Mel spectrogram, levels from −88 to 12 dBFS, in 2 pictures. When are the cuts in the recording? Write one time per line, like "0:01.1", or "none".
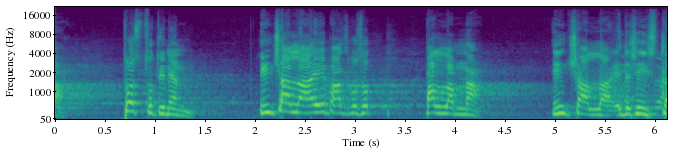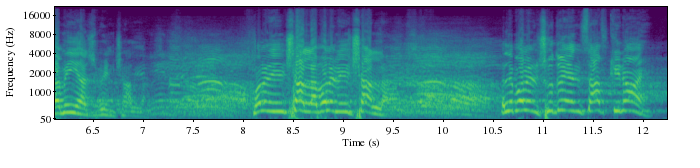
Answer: none

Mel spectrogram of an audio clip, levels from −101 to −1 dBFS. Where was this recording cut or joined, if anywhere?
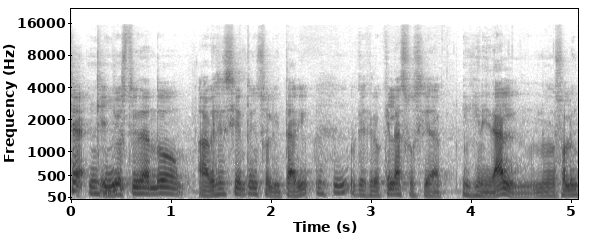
0:03.8

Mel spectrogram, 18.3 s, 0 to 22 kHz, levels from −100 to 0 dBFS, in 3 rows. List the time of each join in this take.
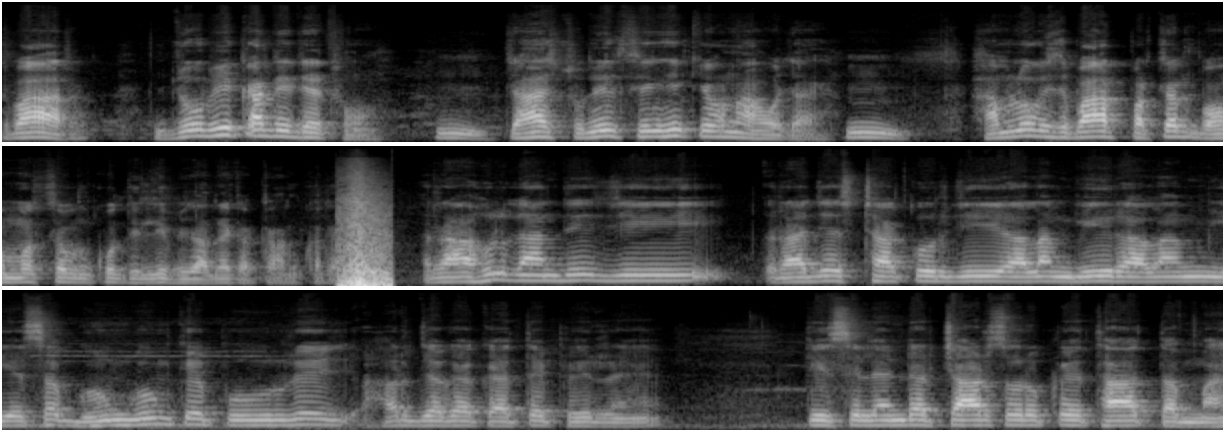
none

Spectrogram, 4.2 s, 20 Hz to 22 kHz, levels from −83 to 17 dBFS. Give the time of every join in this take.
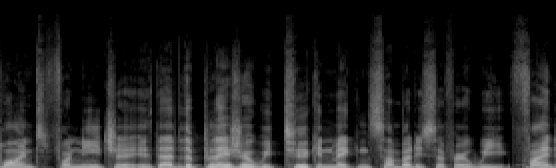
0:01.4

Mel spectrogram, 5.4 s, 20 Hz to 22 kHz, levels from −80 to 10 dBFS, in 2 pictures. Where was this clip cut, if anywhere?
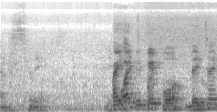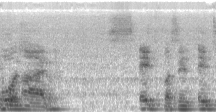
0:01.4

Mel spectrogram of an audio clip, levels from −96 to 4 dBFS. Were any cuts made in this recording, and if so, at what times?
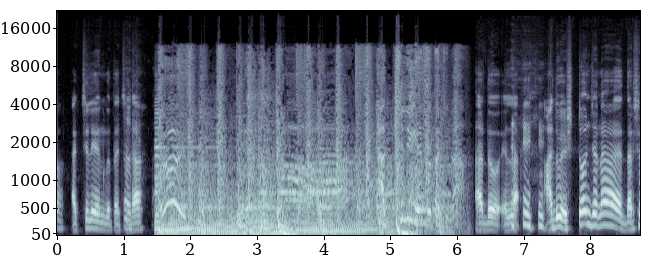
0:01.4
0:06.2

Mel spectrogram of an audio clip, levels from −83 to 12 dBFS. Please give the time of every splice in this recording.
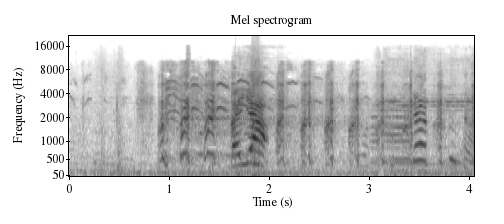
none

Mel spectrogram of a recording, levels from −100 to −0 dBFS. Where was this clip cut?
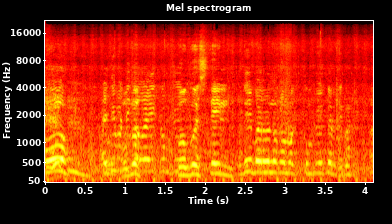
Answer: none

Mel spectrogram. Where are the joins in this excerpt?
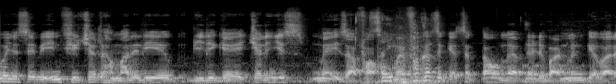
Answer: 0:03.9

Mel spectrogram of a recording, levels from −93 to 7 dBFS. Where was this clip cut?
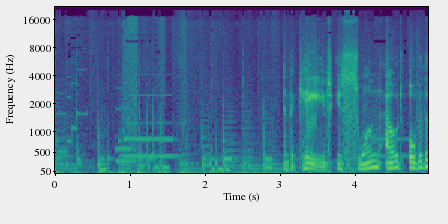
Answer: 0:03.0

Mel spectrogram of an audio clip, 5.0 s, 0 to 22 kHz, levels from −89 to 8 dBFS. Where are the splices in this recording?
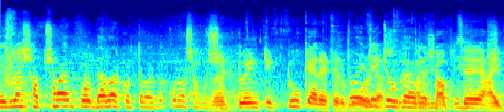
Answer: none

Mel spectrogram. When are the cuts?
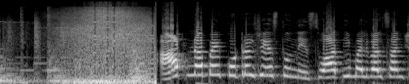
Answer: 0:01.5

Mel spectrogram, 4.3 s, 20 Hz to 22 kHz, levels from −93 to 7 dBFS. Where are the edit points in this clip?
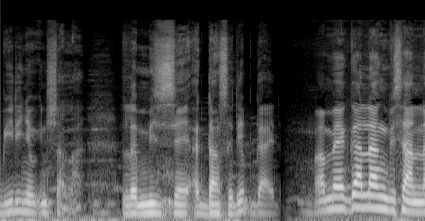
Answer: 0:02.6

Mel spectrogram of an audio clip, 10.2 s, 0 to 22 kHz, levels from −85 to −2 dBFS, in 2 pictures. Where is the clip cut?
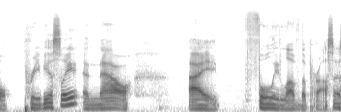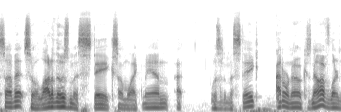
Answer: none

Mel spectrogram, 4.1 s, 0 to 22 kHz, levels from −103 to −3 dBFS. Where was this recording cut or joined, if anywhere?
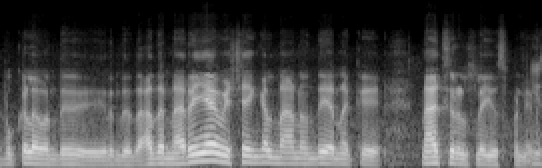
none

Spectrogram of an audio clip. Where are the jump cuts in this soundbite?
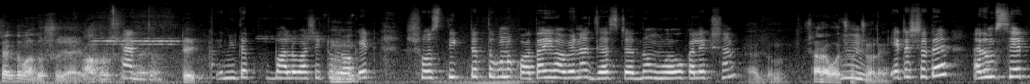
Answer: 0:02.2

